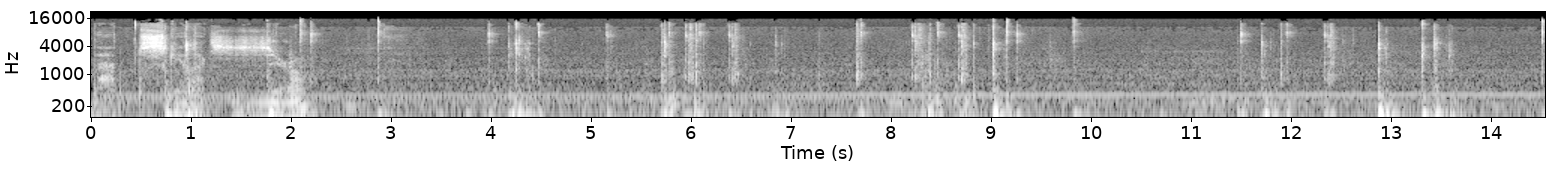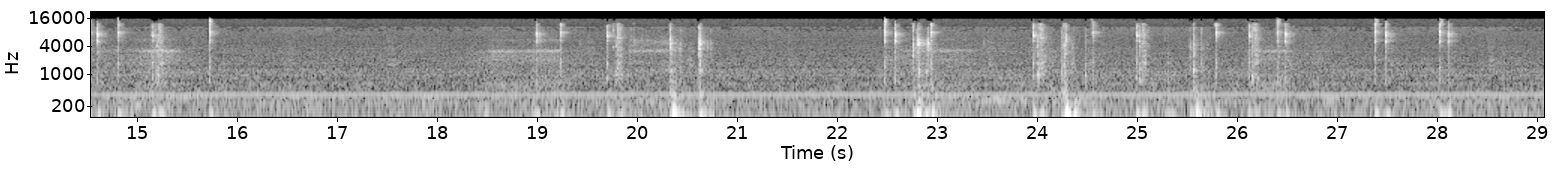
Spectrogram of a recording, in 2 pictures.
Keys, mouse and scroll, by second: 2.9 click, 4.2 alt+a, 4.5 middle click, 5.3-5.7 scroll down 3, 5.7 shift+middle click, 6.1 middle click, 6.9 a, 7.4 scroll down 1, 7.7 middle click, 8.4 shift+middle click, 9.0 e, 9.8 click, 11.7 a, 11.9 middle click, 12.9 s, 14.8 middle click, 15.7 click, 19.2 middle click, 20.3 s, 22.9 alt+a, 22.9 middle click, 24.3 Tab, 24.5 middle click, 25.3-25.6 scroll up 3, 25.6 alt+a, 25.8 middle click, 26.4 click, 27.4 click.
